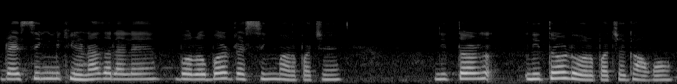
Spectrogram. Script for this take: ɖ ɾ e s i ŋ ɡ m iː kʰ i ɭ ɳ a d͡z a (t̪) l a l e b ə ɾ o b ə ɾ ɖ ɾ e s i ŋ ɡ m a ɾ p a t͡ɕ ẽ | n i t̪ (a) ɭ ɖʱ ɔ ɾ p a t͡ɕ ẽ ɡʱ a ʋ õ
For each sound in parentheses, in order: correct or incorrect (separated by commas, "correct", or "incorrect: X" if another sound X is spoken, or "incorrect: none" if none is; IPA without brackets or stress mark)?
incorrect: none, incorrect: ə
